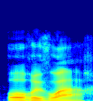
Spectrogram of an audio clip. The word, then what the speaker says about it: au revoir: Au revoir. Notice how when French speakers say au revoir quickly, it can sound like one word.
